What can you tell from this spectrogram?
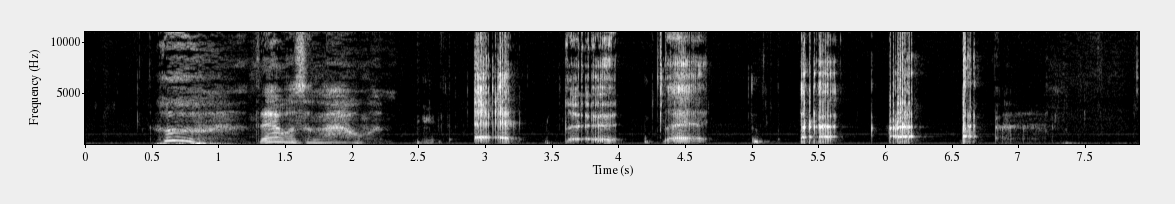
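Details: A run of loud, drawn-out belches shaped into word-like sounds, voluntary burp-talking on command after dinner into a microphone, over a steady low hum; burping.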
